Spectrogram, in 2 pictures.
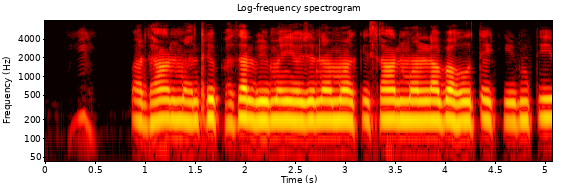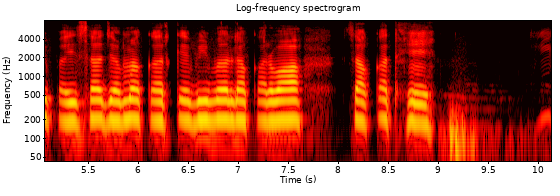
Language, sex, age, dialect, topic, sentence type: Chhattisgarhi, female, 60-100, Eastern, agriculture, statement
